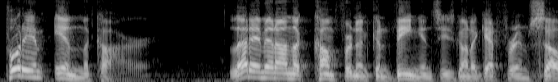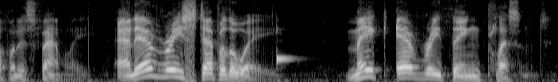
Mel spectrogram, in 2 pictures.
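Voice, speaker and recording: An American man narrates like a vintage fifties training film. His pitch swings dramatically as he presses each point with punchy, persuasive phrasing and pointed rhetorical questions. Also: sing-song, moderate pace, bright, forceful tone. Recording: vintage 1950s film soundtrack.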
